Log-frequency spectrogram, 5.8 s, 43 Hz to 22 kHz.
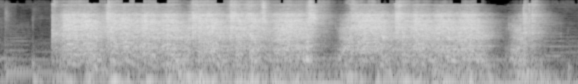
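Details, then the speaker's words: Mazda MX5 with Rocketeer V6 swap kit, first start attempt, battery sounding weak: starter cranks steadily in long bursts but it never fires; fuel pump not heard priming, so its relay will be bypassed. "I couldn't really hear the fuel pump priming when I was turning the key, so what I'm going to do is bypass the relay for the fuel pump."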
